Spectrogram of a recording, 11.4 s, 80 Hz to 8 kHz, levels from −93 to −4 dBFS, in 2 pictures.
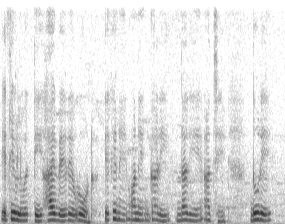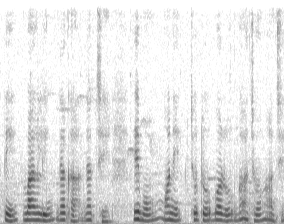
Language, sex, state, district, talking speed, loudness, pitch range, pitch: Bengali, female, West Bengal, Paschim Medinipur, 110 wpm, -35 LUFS, 215-240 Hz, 230 Hz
